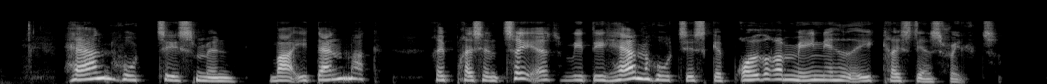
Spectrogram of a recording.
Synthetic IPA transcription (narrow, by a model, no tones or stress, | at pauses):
hæɐnɦut͡sʰismən | ʋɑ̈ʔid̥ænmɑ̈ɡ̥ | ʁɛpʰʁɛsənt͡sʰe̝̰ːɐðˠʋe̝d̥eɦæɐnɦud̥ʰisɡ̥əb̥ʁœðˠʁɐmeːnihe̝ð̞̰ˠikʰʁɛsd̥jænsfel̰d̥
